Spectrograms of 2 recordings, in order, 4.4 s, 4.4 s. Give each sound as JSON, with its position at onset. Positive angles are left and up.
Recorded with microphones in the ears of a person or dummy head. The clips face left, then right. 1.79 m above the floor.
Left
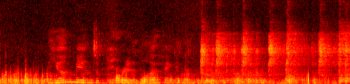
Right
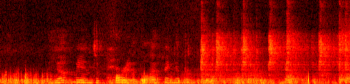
{"t": 0.6, "sound": "a woman speaking", "side_deg": 40, "distance_m": 1.5}
{"t": 2.5, "sound": "a gunshot", "side_deg": 25, "distance_m": 5.0}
